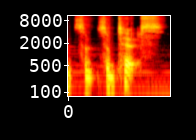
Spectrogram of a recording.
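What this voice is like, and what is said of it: Put-on New Zealand accent. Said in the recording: “I'm going to speak this in a New Zealand accent ... That was pretty good.”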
